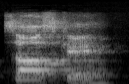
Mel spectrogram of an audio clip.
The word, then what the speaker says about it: Sasuke: Sasuke.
